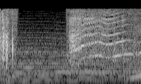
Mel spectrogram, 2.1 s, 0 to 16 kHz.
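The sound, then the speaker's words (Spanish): A black door with the number 13 creaks slowly open, a drawn-out, wavering squeal that pauses briefly and then returns, its pitch sliding upward toward the end. No one speaks. “Los kikiricuates estaban en eso cuando de pronto la puerta negra con el número 13 comenzó a abrirse lentamente”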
